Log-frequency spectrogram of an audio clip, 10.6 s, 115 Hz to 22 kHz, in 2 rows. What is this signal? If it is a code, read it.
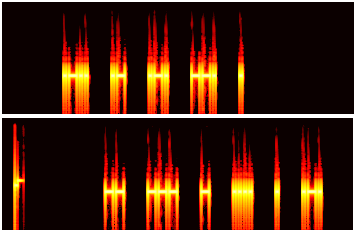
Morse code, heard as a keyed tone, about 30 wpm, spaced as for 17 wpm, 690 Hz. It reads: LARGE MOTHER
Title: 3x Character Spacing - Top 200 Words - 30wpm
